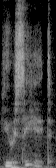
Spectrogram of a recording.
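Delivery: soft unvoiced whisper at my side. A narrator's reading. October whispering to the narrator while strolling beside her. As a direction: breathe it, no voice at all. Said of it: "strolled beside me and whispered".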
